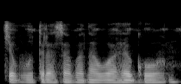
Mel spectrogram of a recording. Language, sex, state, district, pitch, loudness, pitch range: Hindi, male, Uttar Pradesh, Budaun, 100 Hz, -25 LUFS, 100-105 Hz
